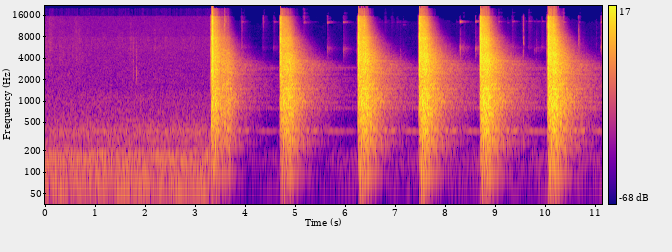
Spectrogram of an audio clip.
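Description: Six sharp Taurus TX22 pistol shots ring out at a range after a quiet stretch, evenly spaced about every one and a half seconds, each loud crack trailing off in a short echo.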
